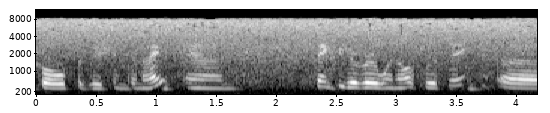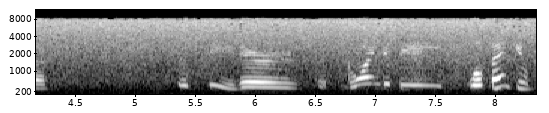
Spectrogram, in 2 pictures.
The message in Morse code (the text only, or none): none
